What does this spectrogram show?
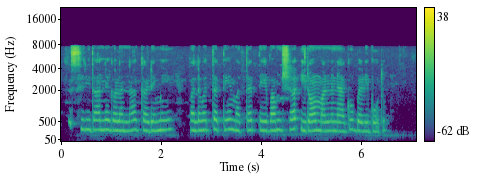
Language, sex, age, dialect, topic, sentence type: Kannada, female, 25-30, Dharwad Kannada, agriculture, statement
